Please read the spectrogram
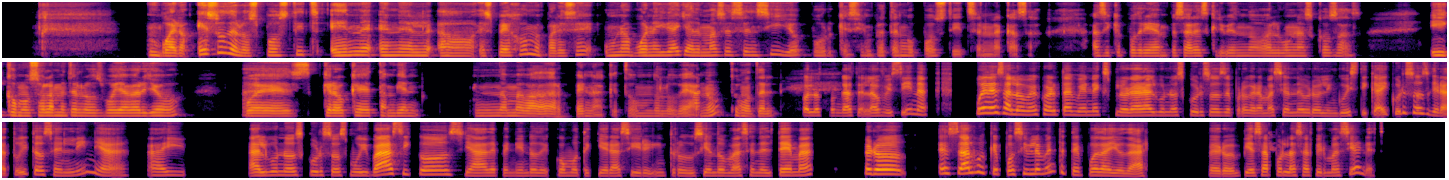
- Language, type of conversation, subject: Spanish, advice, ¿Cómo puedo manejar mi autocrítica constante para atreverme a intentar cosas nuevas?
- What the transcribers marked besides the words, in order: other noise; tapping; unintelligible speech; other background noise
